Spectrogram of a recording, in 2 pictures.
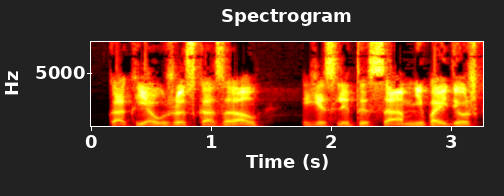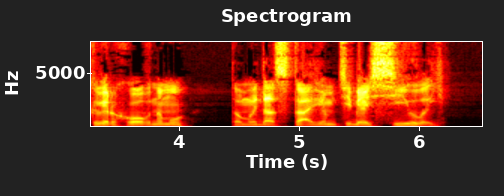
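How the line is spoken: Deep bass voice. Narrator (Russian): пробасил абориген

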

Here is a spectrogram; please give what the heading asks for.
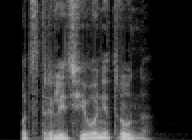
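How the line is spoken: Quiet voice. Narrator (Russian): сказал зверобой тихим голосом

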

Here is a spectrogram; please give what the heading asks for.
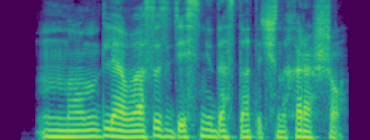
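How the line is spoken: Scoffing snort. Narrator (Russian): хмыкнул

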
